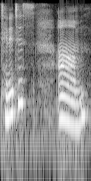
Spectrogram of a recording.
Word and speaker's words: tinnitus: Sometimes you'll hear it pronounced tinnitus.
